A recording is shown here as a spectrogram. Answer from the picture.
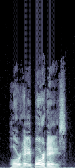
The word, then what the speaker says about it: Borges: His name rhymes with himself. Jorge Borges.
